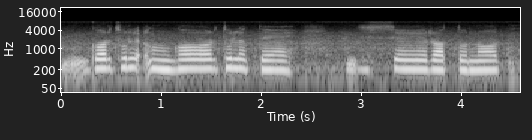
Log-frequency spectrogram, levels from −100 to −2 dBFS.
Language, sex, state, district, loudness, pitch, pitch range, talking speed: Chakma, female, Tripura, Dhalai, -19 LUFS, 210 Hz, 200-220 Hz, 90 wpm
